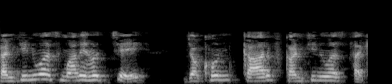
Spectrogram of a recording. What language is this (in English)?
Bangla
